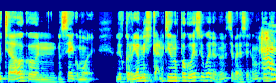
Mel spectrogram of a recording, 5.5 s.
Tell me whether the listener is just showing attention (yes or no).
no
